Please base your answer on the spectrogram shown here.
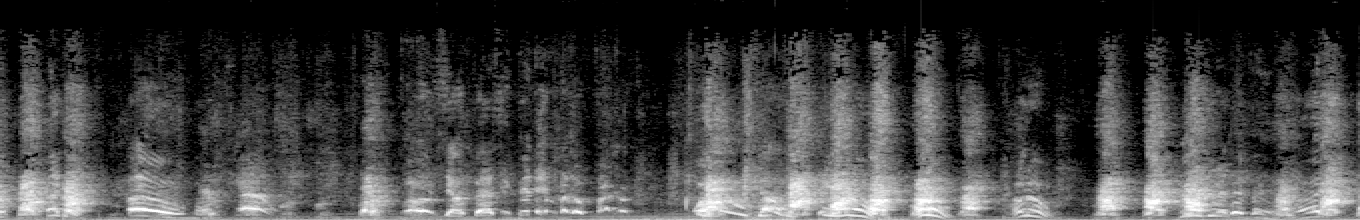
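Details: Exercising female XL American Bully: long series of uneven barks and arching yelps, fast and excited, with brief quieter gaps and a low background hum.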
